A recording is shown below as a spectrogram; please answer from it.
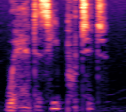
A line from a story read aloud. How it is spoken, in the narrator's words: Lizzie asked softly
